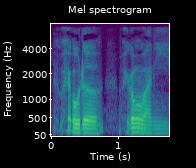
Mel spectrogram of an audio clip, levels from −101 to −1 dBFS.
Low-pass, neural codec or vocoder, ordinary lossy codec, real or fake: 7.2 kHz; none; MP3, 48 kbps; real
